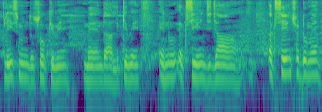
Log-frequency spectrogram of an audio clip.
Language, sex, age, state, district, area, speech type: Punjabi, male, 18-30, Punjab, Bathinda, rural, spontaneous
